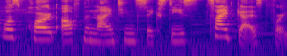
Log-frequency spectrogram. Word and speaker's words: Zeitgeist: Americans usually say Zeitgeist. In German, we pronounce it Zeitgeist.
